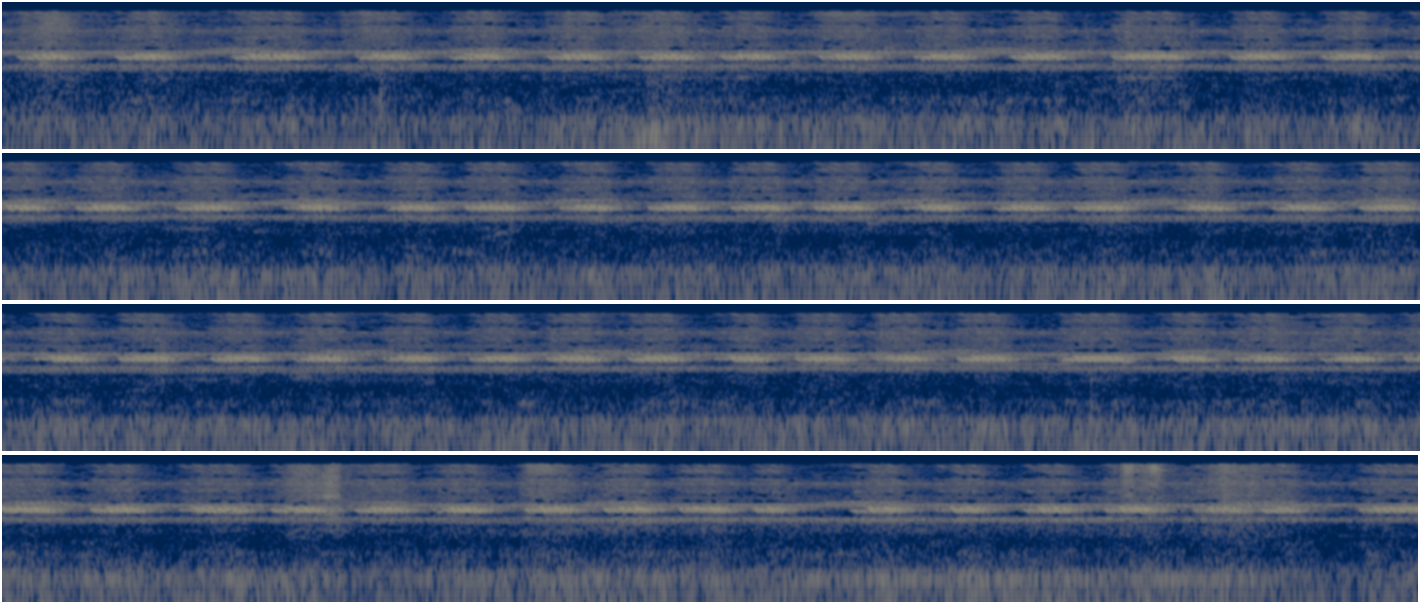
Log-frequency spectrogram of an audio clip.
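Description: Cricket chirping in an even rhythm, about two chirps a second, over a steady high-pitched background hum.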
